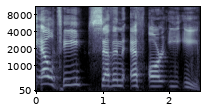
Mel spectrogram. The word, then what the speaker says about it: ALT7FREE: Why don't you say alt? Altitude. Alt. You have to go alt, alt. Because Alt phonetically, it's an easier way to do it. Say- ALT7FREE.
